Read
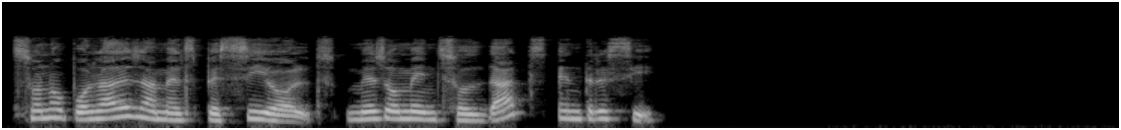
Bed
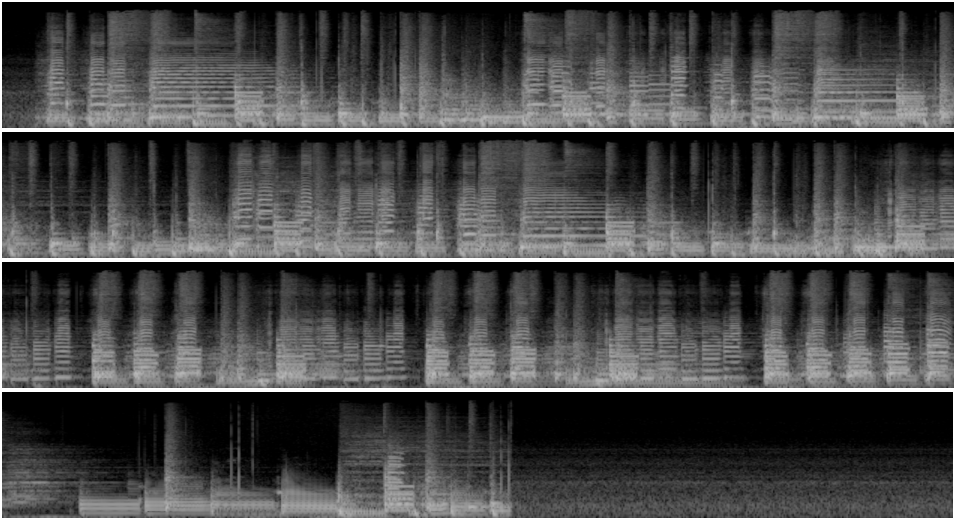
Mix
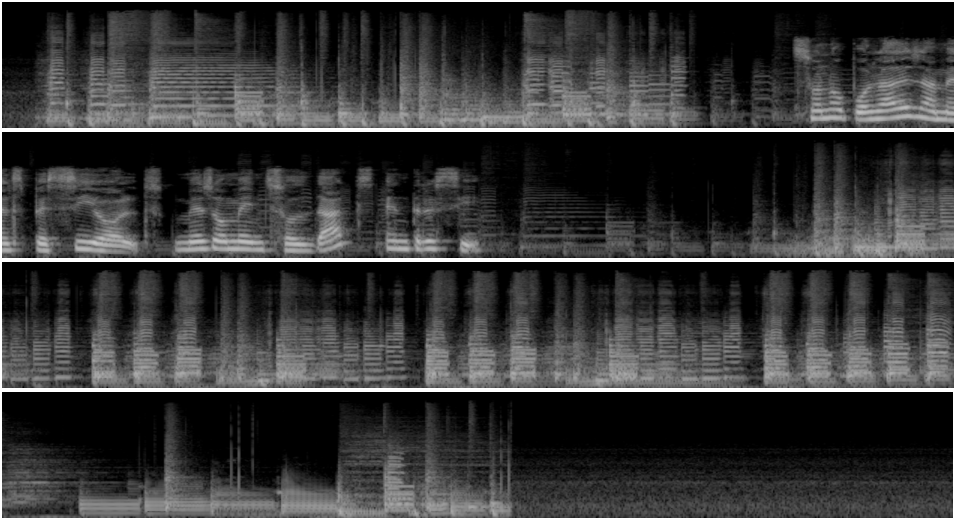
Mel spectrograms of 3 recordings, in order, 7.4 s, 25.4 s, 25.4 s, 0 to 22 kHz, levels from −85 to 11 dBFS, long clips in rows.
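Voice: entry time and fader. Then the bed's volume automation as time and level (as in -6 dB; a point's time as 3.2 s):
5.20 s, 0.0 dB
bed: 4.4 s -5.5 dB
4.79 s -27 dB
11.22 s -27 dB
11.86 s -4.5 dB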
